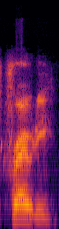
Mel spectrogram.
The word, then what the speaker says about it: Crotti: It looks like it says Crotti, but it's Crotti. So Italian last name.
